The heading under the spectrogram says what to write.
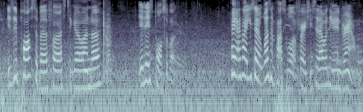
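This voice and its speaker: Over noticeable background noise and audible room echo, the speech runs at a fairly quick pace with lively intonation. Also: woman, high pitch for a woman. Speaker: vlogger. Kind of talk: casual chat. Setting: outdoors. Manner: loud; animated.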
